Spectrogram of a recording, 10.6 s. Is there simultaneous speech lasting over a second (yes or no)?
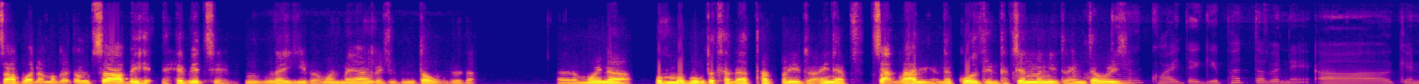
yes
